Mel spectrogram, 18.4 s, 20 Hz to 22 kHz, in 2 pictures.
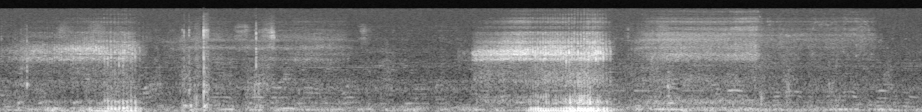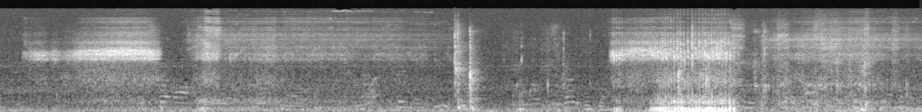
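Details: Loud, rumbling, rattling snores on each breath in, about 13 breaths a minute, from a 2-year-old Bullmastiff napping after a large Christmas turkey meal; ordinary dog snoring.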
